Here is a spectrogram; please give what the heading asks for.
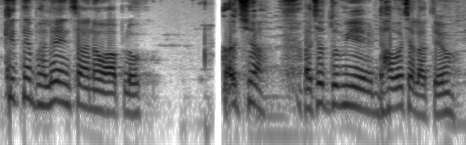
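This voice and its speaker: Man acting a high-pitched earnest husband in need. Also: normal speed, warm tone, soft background music, close to an everyday voice. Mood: earnest, grateful. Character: wealthy grateful husband in distress, pleading for help. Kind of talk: Hindi moral story voice acting.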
